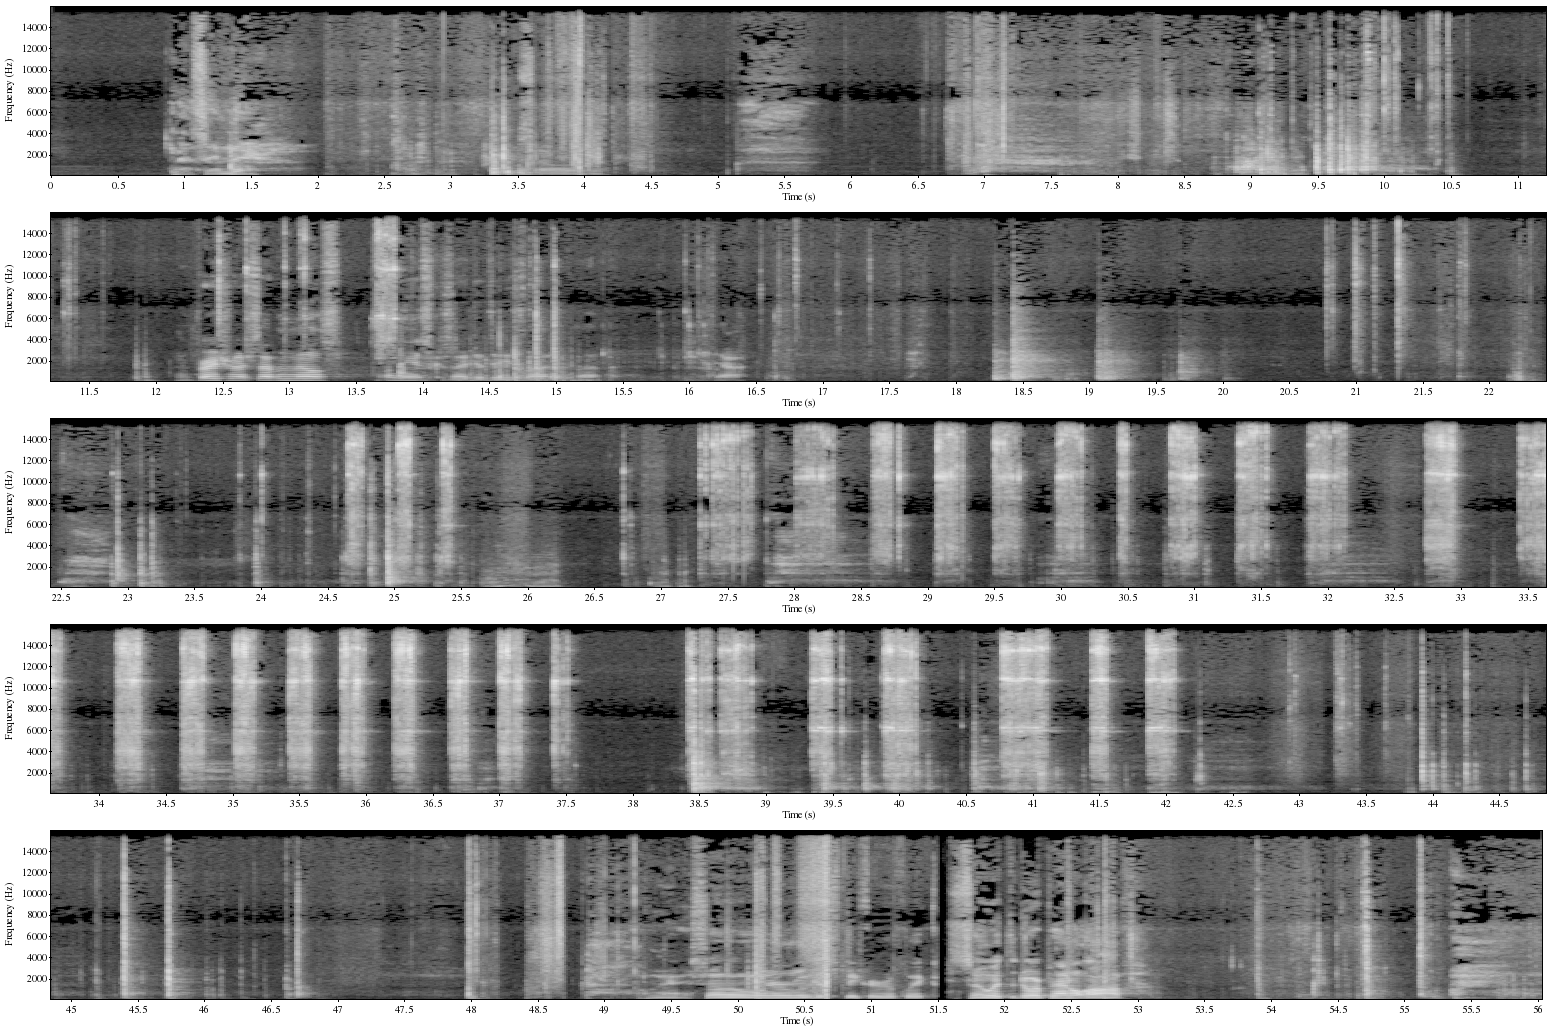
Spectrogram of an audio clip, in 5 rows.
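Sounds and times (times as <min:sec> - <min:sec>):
socket ratchet clicking: 0:27.3 - 0:37.6.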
